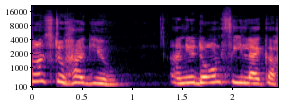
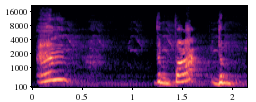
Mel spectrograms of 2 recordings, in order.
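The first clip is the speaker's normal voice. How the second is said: plain reading voice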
